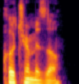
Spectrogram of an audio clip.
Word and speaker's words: clotrimazole: Clotrimazole. I think I'm pronouncing this differently every time, but... – Yeah, clotrimazole.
